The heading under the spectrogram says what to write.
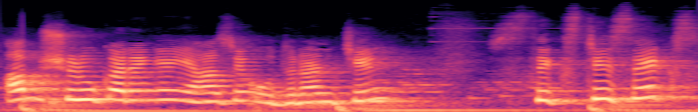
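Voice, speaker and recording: A woman teaching a grammar lesson to children, explaining slowly and patiently, repeating key words and asking the class questions. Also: very high-pitched, a little mellow.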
